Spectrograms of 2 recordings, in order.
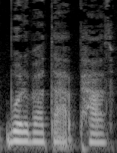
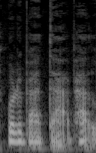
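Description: First: Said in the usual way. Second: Much softer inner-worry repeat; softer worried echo. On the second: Retold or imitated. Sleepless mother replaying her worries at night, much softer.

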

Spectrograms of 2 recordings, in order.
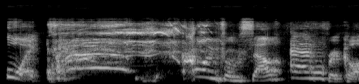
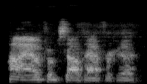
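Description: First: Put-on laughing in a British accent; British voice with a burst of laughter. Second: Put-on South African accent. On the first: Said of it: "my impression of a South African". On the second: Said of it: "my impression of South African".

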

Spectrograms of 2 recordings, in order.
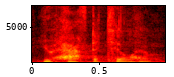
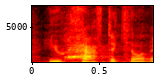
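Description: First: Low, hushed imitation of a commanding voice; retold inner voice. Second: Firmer, fuller retold command, not shouted; voice growing louder. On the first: [name] quoting the voice in his ear, hushed. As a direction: keep the sinister order low and soft. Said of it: "voice just starts yelling in my ear". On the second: [name] quoting the voice as it got louder, firmly. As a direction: repeat the order with more volume, mock-insistent. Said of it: "it got so loud".

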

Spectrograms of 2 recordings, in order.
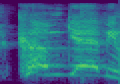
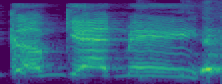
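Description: First: High, loud yell; short shouted dare. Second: Long, high, drawn-out yell; slow defiant shout. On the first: Man yelling at drones, short and loud. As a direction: bark the dare. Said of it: "and he goes". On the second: Survivor yelling at drones, slow and high. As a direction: stretch the dare out loud. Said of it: "the guys like". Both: Retold or imitated.

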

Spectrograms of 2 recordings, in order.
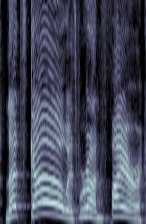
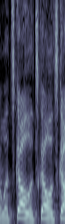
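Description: First: Imitating Debbie. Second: Said in the usual way. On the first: Hearing Debbie's voice, cheering the client on in her voice. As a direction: pump her up like a hyped-up coach. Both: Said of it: "I'm hearing Debbie in my head".

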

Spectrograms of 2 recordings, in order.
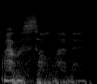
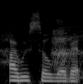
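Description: First: Whispered, no voice. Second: Said in the usual way. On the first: Real, not acted. Telling her friend how angry she was, whispered. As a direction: breathe it out as a whisper. Repeated, first take whispered.

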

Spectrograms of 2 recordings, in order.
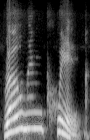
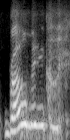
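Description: First: Slow, drawn-out try at a British accent; a weak British accent attempt. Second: High, drawn British accent on the name; British accent, played up. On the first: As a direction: say the name like an F1 commentator, British. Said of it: "let's see if I can do this British". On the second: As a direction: announce it like a British F1 driver. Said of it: "I keep saying it". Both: Shown as a demonstration.

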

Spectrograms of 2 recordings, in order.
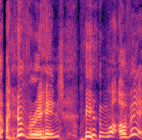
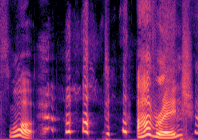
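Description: First: High, louder cheeky boast; mock defiant. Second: High, louder words through laughter; laughing. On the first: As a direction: own it, playfully defiant. Mock boast after yell. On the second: Real, not acted. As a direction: giggle it out, pleased with yourself. Laughing at own yell.

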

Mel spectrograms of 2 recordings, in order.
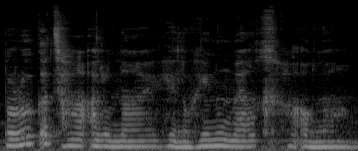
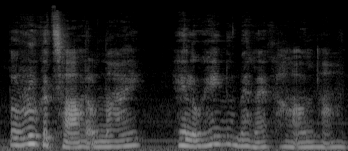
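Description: First: Composed retake. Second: Hebrew blessing through tears, voice breaking; tearful blessing. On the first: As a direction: recover and pray it calmly. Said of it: "I'll say it one more time". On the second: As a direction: pray the words while fighting back crying. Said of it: "I didn't mean to cry over there". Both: Real, not acted.

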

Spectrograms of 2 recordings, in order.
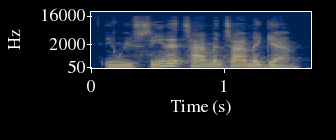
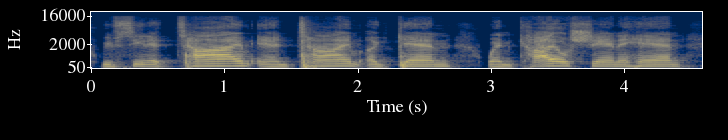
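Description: First: Said in the usual way. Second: Slow, hammered stress on "time and time again"; emphatic repeat. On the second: Real, not acted. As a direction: punch each "time" and stretch it out.

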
